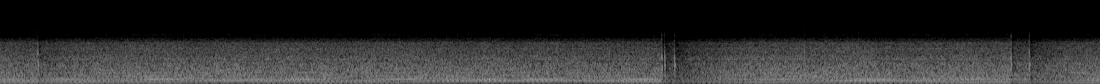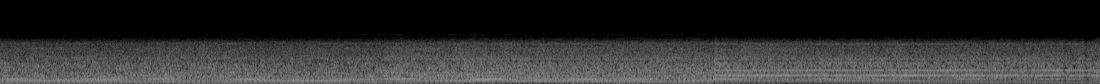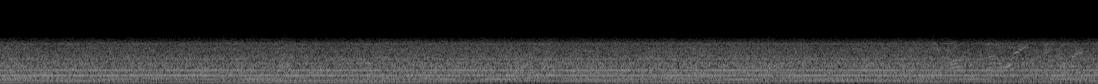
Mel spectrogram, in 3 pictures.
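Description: Steady hiss and hum of an open space-to-ground radio link, with a slow pulsing in the low hum. The hiss dips briefly twice early on, and two steady tones join about two-thirds of the way through.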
